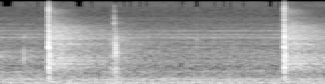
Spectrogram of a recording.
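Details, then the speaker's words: MG overdrive gearbox on a test rig with motor and belt: three sharp clicks as the overdrive solenoid lever engages in third and fourth gear, not in first or second; engaging properly. "but if we go into third you you can hear it move and nice big click okay we put it in fourth it works here it click"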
